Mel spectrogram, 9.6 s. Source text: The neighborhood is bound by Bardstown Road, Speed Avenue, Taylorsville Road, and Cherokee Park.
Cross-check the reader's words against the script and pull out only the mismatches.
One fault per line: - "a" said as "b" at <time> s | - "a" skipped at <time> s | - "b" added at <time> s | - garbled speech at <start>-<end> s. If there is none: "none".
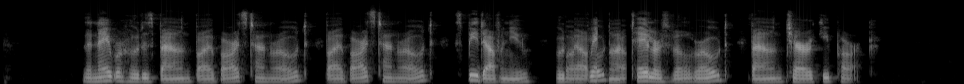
- "by Bardstown Road" added at 3.2 s
- garbled speech at 5.6-6.3 s
- "and" said as "bound" at 7.4 s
